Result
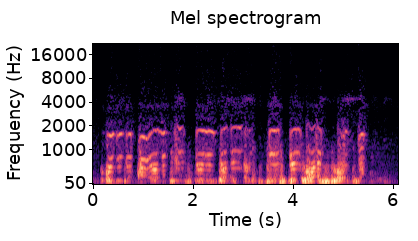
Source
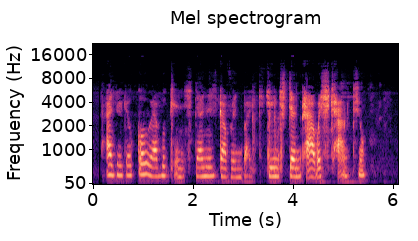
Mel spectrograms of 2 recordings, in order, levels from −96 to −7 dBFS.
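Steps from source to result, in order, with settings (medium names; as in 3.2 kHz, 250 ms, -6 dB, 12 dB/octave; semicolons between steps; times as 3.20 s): spectrum inverted on a logarithmic axis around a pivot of 660 Hz; 3.80–5.08 s: treble shelf 3.4 kHz -9 dB; trim -2.5 dB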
